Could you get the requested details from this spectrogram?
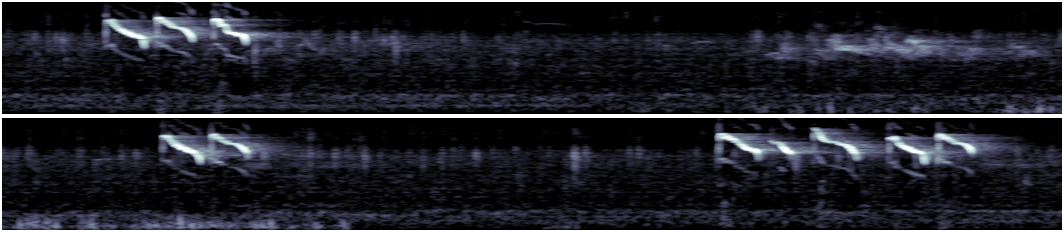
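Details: White-eye singing its wild-type ngalas song, used as a lure for captive birds to learn: high, thin, sharply falling whistles in quick bursts of two or three, with pauses between. A faint low rumble sits underneath.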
